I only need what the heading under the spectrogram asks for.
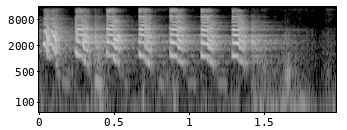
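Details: A pet Cuban amazon, on holiday outdoors with a Doberman, gives a fast run of harsh, raspy squawks, calling to other amazons and answering the other birds.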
